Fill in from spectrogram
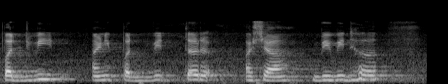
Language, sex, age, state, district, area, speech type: Marathi, female, 60+, Maharashtra, Pune, urban, spontaneous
